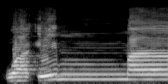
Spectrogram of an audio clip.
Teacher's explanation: bila berhenti jangan 45 harakat, 2 harakat aja. Wa imma sebut 2 harakat aja, jangan terlajuk 45.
